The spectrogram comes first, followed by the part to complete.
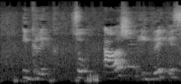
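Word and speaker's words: i grec: this is h we say ash and it's egreg so ash and igrill is sometimes considered as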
